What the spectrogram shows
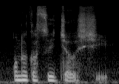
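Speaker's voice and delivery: usual speaking voice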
